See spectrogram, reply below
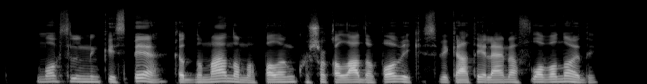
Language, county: Lithuanian, Šiauliai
